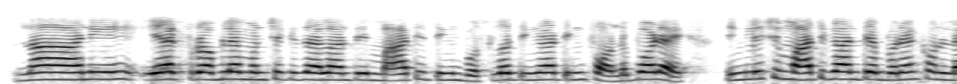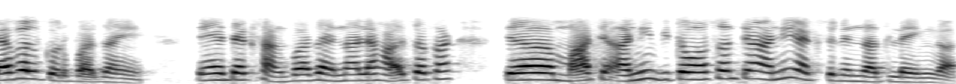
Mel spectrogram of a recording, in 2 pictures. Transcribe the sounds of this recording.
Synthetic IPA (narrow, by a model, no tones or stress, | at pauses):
naːniek̚pɾɔblem̤ːəɳt͡ɕek̬it̪alãnt̪imat̪it̪ĩŋɡboslət̪iŋɡat̪ĩŋɡfɔ̃ɳɖpɔɽajt̪ĩŋɡliɕimat̪iɡãnt̪̬ɛ̃bəɾɛ̃kʰonleʋəlkəɾpad͡zãḛ̃ | t̪ɛ̃t̪̬ɛ̃ksãŋɡ̚pad͡zãj̃naljaɦalt͡səkant̪emat̪aniʋit̪əʋasənt̪ɛ̃əniɛksiɖẽnd͡zat̪lãĩŋɡa̰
